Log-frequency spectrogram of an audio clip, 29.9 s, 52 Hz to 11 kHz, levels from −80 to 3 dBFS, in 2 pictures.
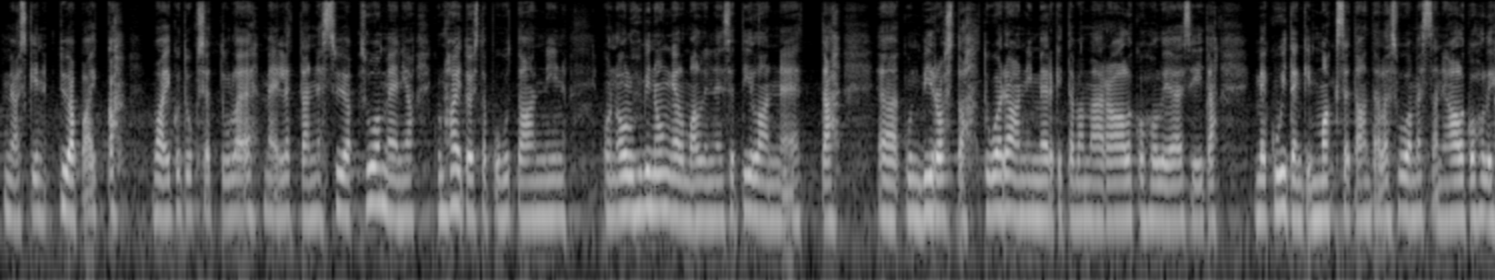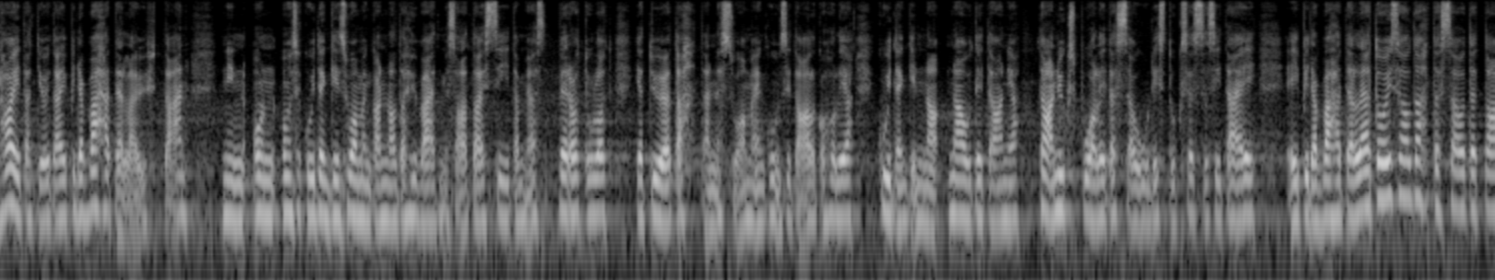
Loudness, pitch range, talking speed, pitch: -23 LUFS, 170-185 Hz, 155 wpm, 175 Hz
